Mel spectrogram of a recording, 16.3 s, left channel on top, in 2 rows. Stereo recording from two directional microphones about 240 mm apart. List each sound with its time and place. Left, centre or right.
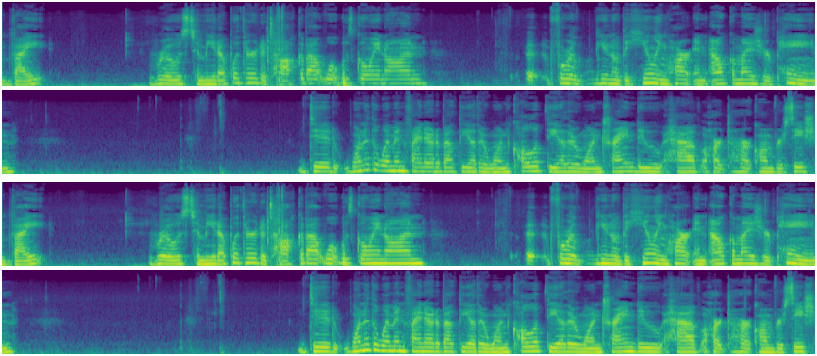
0.0 s speech: right
11.1 s speech: right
